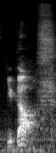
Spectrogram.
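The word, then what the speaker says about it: Yuggoth: I also love the way that you pronounced Yugoth, which was Yugoth.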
